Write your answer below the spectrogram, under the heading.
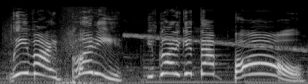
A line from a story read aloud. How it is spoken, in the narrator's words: shouted Levi's dad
